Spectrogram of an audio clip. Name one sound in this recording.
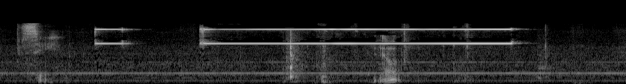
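An electronic meter beeps shrilly, first briefly and then in a long tone.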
